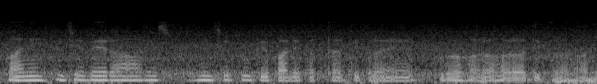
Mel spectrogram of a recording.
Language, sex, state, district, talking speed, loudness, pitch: Hindi, female, Maharashtra, Pune, 180 wpm, -26 LUFS, 195 Hz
